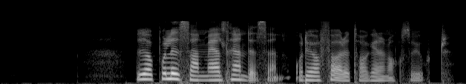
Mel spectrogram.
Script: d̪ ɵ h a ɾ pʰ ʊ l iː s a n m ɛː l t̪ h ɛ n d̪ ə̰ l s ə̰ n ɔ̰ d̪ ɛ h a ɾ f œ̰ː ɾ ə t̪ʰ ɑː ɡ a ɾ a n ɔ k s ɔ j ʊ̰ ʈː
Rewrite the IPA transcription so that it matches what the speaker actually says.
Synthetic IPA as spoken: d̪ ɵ h a ɾ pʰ ʊ l iː s a n m ɛː l t̪ h ɛ n d̪ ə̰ l s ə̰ n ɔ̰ d̪ ɛ h a ɾ f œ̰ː ɾ ə t̪ʰ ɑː ɡ a ɾ ə n ɔ k s ɔ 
